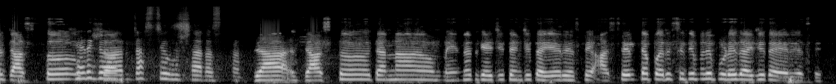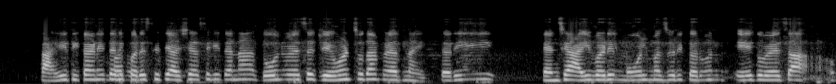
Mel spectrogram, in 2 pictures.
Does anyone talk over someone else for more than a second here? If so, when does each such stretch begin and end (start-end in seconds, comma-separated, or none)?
none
